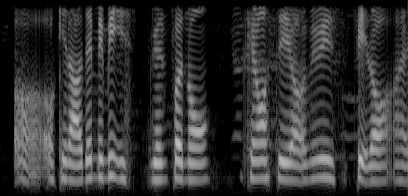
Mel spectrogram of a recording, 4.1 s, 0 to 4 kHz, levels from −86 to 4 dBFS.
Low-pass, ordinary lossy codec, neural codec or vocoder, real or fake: 3.6 kHz; none; none; real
